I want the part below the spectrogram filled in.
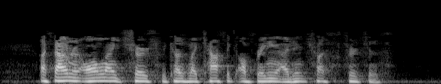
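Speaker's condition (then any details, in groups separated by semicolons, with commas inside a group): Cleft palate; congenital cleft palate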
